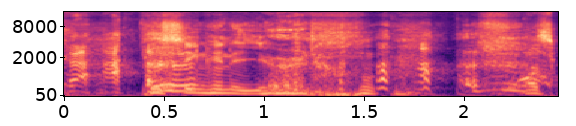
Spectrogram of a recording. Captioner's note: laughing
